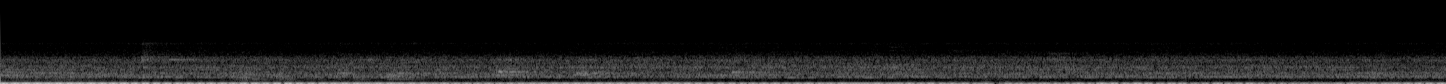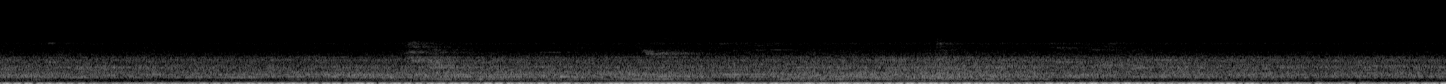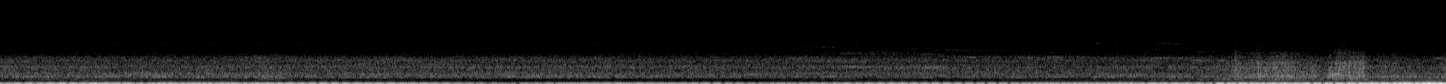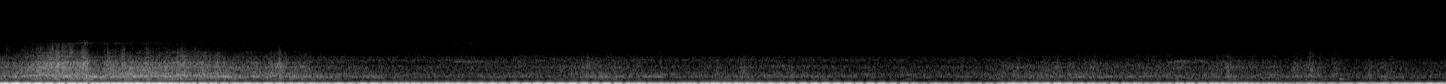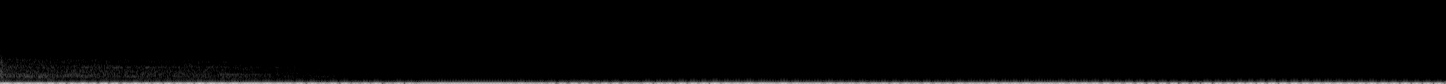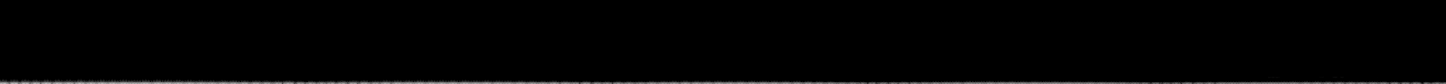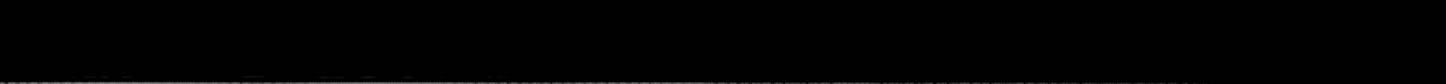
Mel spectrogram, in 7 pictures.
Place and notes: Antalgė, Lithuania, sculpture Travelling Pot Making Machine
Open air sculpture park in Antalge village. There is a large exposition of metal sculptures and instaliations. Now you can visit and listen art. Multichannel recording using geophone, contact mics, elecytomagnetic antenna Ether.
Utenos rajono savivaldybė, Utenos apskritis, Lietuva, 24 July, 16:30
